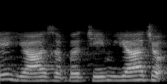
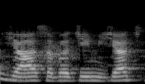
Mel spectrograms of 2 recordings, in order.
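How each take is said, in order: First: याज with the final j released in a short echo; qalqala bounce. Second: याज ending on a closed, unbounced j; no qalqala. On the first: Teacher showing the correct reading, याज with a rebounding j. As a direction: bounce off the j of याज into a tiny vowel. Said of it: "इसके ऊपर कलकला होगा". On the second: Teacher showing what not to read, याज with a dead final j. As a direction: stop on the j of याज without echo. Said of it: "नहीं पढ़ेंगे". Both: Shown as a demonstration.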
